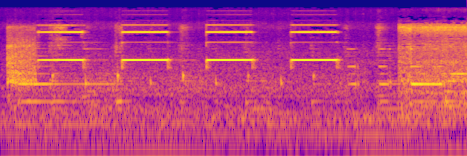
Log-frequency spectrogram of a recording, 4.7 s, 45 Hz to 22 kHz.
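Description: Four loud electronic beeps, about one every 0.8 s, over the low steady hum of an excavator's diesel engine; about four seconds in, the beeping stops and the engine noise comes up loud and even.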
